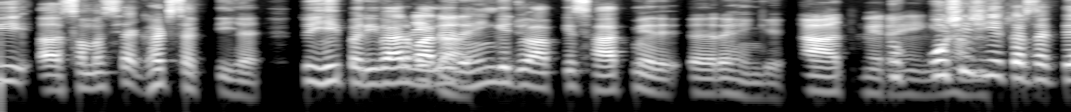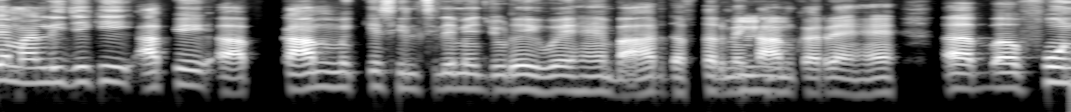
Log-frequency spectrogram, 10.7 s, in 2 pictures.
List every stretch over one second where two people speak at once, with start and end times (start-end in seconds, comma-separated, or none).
4.4-5.7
